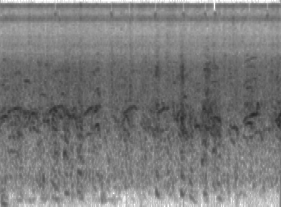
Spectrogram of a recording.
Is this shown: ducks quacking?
yes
